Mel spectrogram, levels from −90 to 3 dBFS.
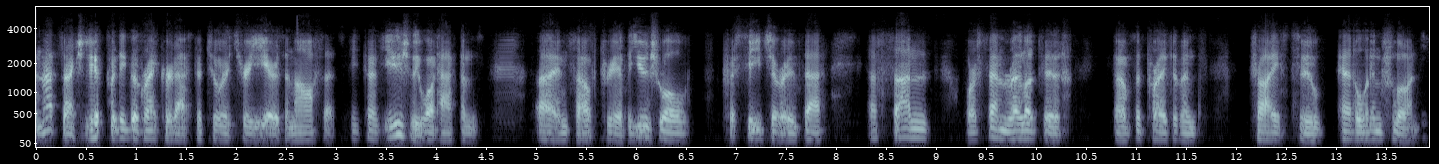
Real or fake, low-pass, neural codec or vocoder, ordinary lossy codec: fake; 5.4 kHz; codec, 24 kHz, 0.9 kbps, WavTokenizer, medium music audio release; AAC, 48 kbps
